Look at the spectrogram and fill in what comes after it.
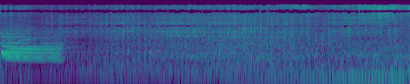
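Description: MBTA commuter train horn sounding a chord that cuts off about a second in. Then the rumble of the passing bilevel passenger coaches builds steadily, with a rhythmic clatter of wheels over the rail joints near the end.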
